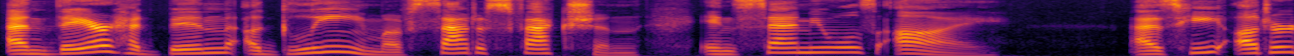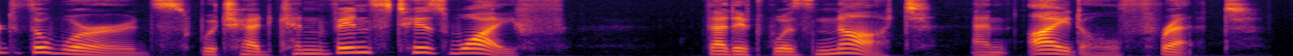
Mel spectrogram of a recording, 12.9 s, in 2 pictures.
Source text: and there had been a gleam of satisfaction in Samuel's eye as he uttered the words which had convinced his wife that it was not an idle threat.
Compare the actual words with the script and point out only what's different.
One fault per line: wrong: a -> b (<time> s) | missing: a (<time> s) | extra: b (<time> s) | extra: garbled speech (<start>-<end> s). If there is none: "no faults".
no faults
